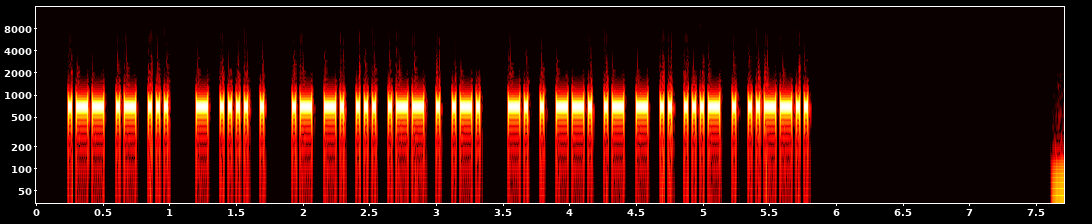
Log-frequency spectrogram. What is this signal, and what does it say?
Morse code, heard as a keyed tone, about 40 wpm, 690 Hz. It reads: WAS THE ANSWER NEGATIVE?
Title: Sentences from Top 1000 Words - Review Part 6 - 40wpm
